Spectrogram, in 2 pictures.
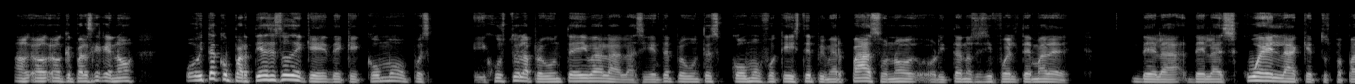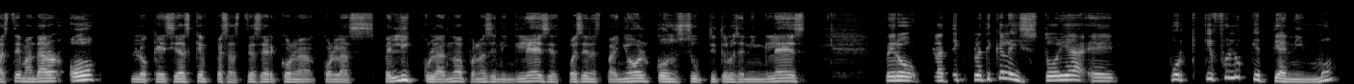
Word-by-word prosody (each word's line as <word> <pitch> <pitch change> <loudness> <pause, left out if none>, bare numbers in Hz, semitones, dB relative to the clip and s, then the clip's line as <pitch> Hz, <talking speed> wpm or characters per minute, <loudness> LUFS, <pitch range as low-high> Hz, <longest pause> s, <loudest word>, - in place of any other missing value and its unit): Au 145 -1 -1
au 145 0 +2
aunque 150 -1 -1
parezca 145 +5 0
que 160 -2 +1
no. 150 +2 -1 0.5
Ahorita 200 +9 +3
compartías 195 - +4
eso 215 +2 +6
de 200 -3 +6
que 135 -3 +1
de 125 0 -5
que 120 -4 -6
cómo, 150 -1 -3
pues - - -6 0.4
eh, 110 0 -10
justo 155 +6 -3
la 160 -4 +1
pregunta 130 +2 -1
iba 145 0 +3
la 125 -4 -1
la 110 -1 -7
siguiente 115 +5 -4
pregunta 130 0 -4
es, 130 +1 -2
¿cómo 135 +1 -1
fue 135 +1 -6
que 135 - -3
diste 130 +2 0
el 135 - -9
primer 120 -1 -4
paso, 150 -5 +3
no? 130 +1 0
Ahorita 115 0 -5
no 125 - -2
sé 115 0 -8
si 125 +2 -4
fue 125 -1 -1
el 120 - -7
tema 125 +1 0
de 115 -6 -2 0.6
de 125 -2 -1
la 115 0 -2
de 120 +1 -1
la 120 -1 -1
escuela 165 -2 +4
que 120 - -3
tus - - -12
papás 120 -2 -5
te 150 - 0
mandaron 145 +2 +2
o 210 +4 +6 0.3
lo 120 0 -3
que 120 - -3
decías 130 +3 +1
que 150 - -1
empezaste 120 -1 -5
a - - -1
hacer 120 -2 -2
con 130 -2 -1
la 110 -1 -5
con 115 -1 -4
las 110 -2 -3
películas, 145 - +3
¿no?, 135 +4 -2
de 145 - -1
ponerlas 130 +1 -5
en 115 - -4
inglés 130 +5 0
y - - -1
después 120 +2 -4
en 135 -2 0
español, 130 +6 -1
con 130 -4 +1
subtítulos 125 +1 -3
en 115 -1 -3
inglés, 135 +5 0 0.7
pero 185 -1 +4
plati 180 +5 -3
platica 220 +5 +1
la 250 - +5
historia, 205 0 +3
eh, 155 -2 -2 0.5
por 225 -2 0
¿qué 260 +3 -4
fue 310 - -3
lo 325 0 -2
que 220 - +2
te 160 - 0
animó 125 - -1
135 Hz, 200 wpm, -24 LUFS, 120-160 Hz, 0.7 s, eso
